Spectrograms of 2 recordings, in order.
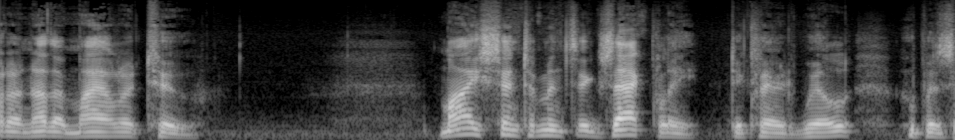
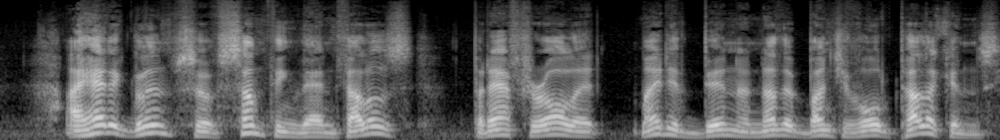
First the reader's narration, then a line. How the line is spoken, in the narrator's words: he exclaimed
